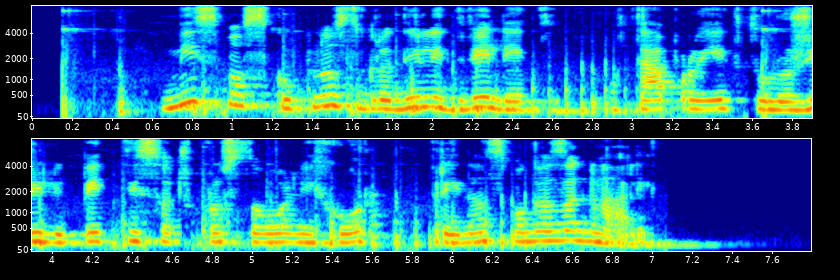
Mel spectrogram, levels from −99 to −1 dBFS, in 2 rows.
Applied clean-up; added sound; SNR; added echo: none; Thump, thud; 14 dB; none.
